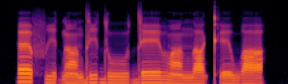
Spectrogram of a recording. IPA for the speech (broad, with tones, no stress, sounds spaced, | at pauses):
ɛ˦ f i˨ ɗ ã˨ d i˦ d uː˨ d eː˦ β ã˨ n a˨ kʼ e˨ w a˨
